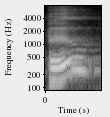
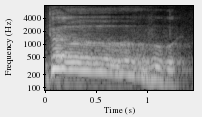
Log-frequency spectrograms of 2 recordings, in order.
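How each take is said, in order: First: It is said plainly, not scary. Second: It is said in a scary way.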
